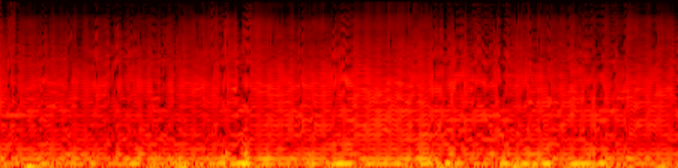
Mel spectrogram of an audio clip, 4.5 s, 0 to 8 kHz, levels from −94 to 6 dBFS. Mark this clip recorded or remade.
remade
